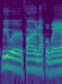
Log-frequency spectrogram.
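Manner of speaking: ordinary talk, nothing marked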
